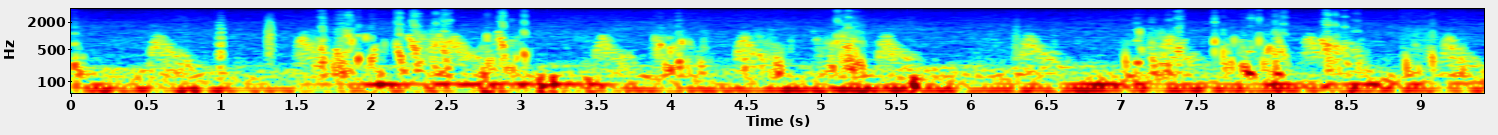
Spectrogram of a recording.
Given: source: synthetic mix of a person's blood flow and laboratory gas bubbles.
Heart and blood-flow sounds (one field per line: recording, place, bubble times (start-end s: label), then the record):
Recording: Doppler ultrasound of blood flow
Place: subclavian vein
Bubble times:
0.00-0.11 s: bubbles
1.55-2.12 s: bubbles
2.17-2.56 s: bubbles
2.70-3.06 s: bubbles
3.85-4.26 s: bubbles
4.45-4.83 s: bubbles
4.93-5.31 s: bubbles
7.00-7.45 s: bubbles
7.58-8.14 s: bubbles
8.29-8.67 s: bubbles
8.86-9.12 s: bubbles
9.18-9.31 s: bubbles
From the record:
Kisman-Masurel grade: 232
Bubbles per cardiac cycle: several, 3 to 8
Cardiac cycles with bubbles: 50 to 99%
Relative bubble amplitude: moderate (0.250 to 0.450)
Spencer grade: 3 (all of the cardiac periods contain showers or single bubble signals, but not dominating or overriding the cardiac motion signals)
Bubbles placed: anywhere in the cardiac cycle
